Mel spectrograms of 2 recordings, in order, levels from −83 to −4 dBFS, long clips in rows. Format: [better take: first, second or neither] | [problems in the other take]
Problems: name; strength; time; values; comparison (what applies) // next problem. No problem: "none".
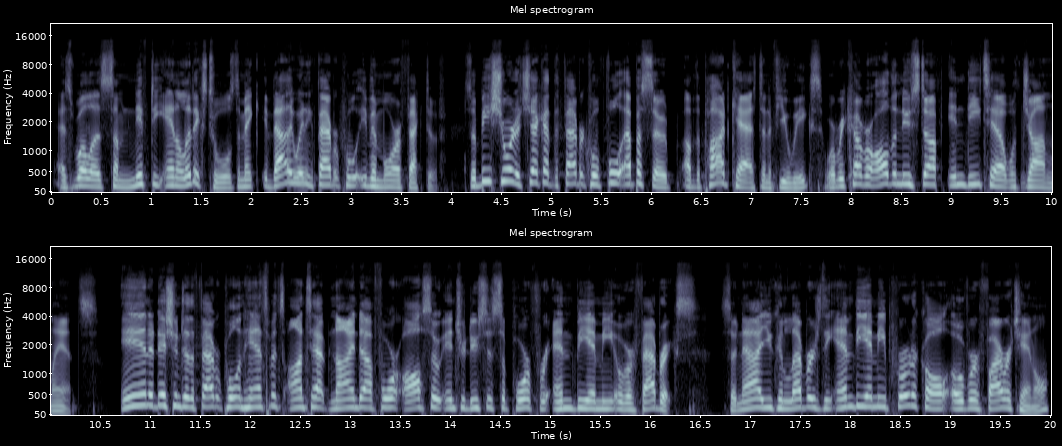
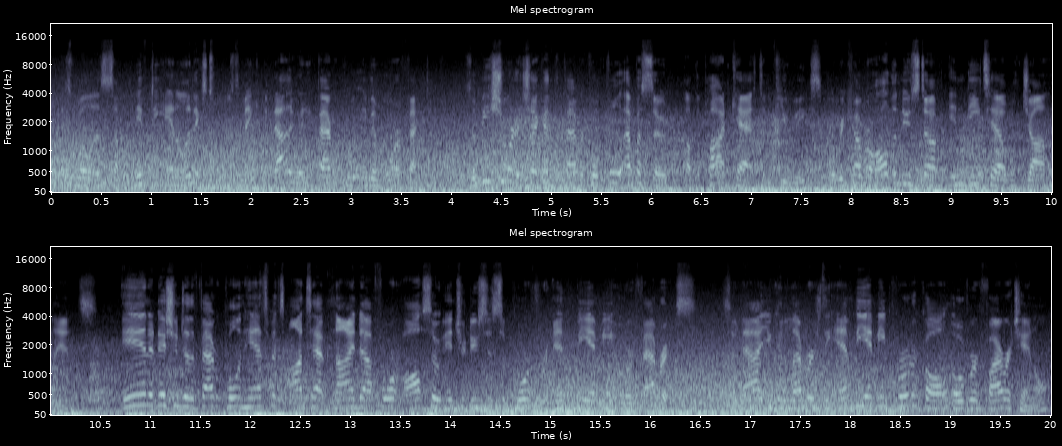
first | train or aircraft noise; very loud; throughout; 2 dB above the speech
